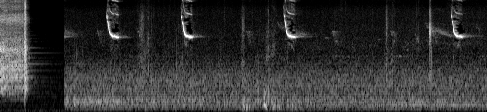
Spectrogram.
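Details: A red-winged blackbird near its nesting site in breeding season gives five sharp, high, downward-sliding alarm notes about every one and a half seconds at an approaching person. A brief burst of noise opens the recording over a low hum.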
